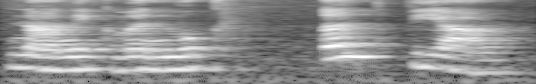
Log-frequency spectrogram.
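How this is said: The first word runs straight into the next. Nanak himself is called mind-oriented. The speaker calls it wrong. "Wrong pause and wrong meaning"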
